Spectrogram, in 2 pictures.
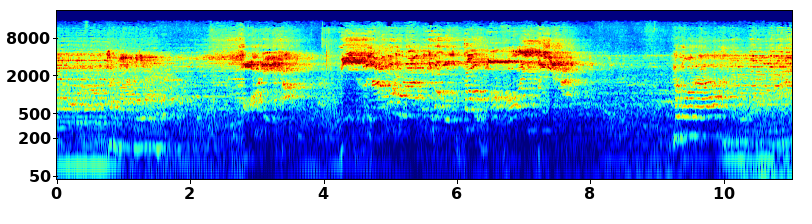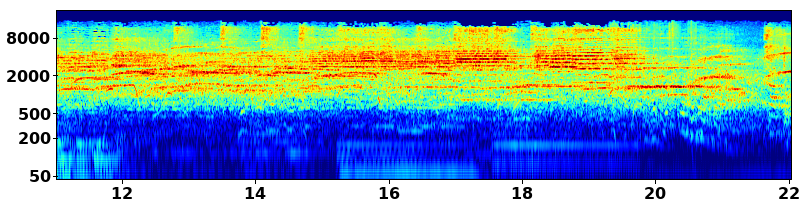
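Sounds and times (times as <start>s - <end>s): audience whooping and cheering: 10.1s - 22.0s.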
